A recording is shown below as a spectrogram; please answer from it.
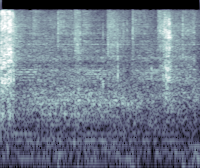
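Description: Background music with steady held notes, and a brief click at the very start.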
